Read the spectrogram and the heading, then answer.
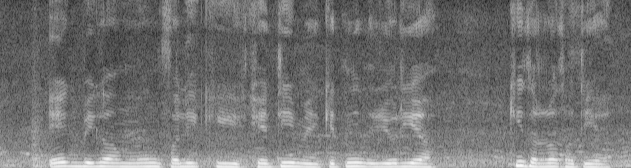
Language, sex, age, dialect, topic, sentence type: Hindi, male, 18-24, Marwari Dhudhari, agriculture, question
